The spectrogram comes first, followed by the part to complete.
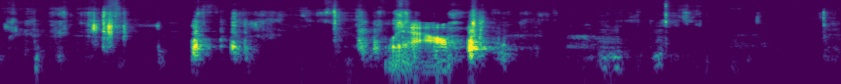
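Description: A sheet of paper rustling in irregular bursts as a taped-on template is lifted off a golf cart's plastic body and pressed back flat, loudest about four seconds in.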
